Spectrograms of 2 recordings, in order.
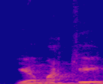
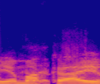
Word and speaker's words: Yamakai: O que tem que falar do Yamakei, não falava Yamakei, não sei se o nome dele é Yamakei. É Yamakai o nome, a pronúncia certa. Santa internet, né? A gente acaba aprendendo até isso, né? Yamakai, o jeito certo de falar.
